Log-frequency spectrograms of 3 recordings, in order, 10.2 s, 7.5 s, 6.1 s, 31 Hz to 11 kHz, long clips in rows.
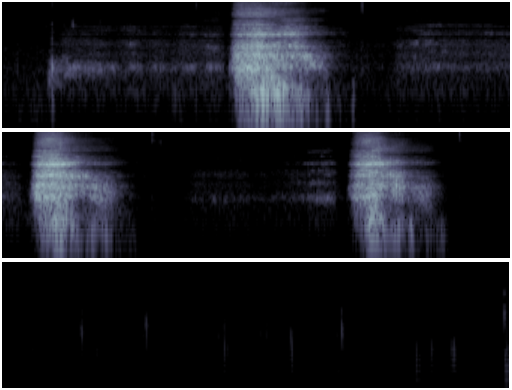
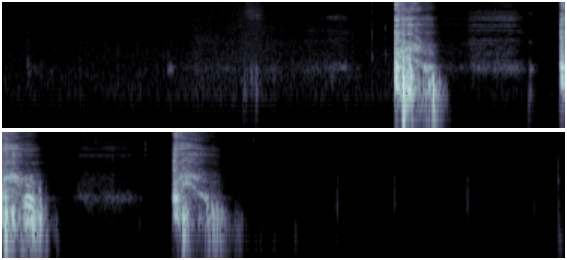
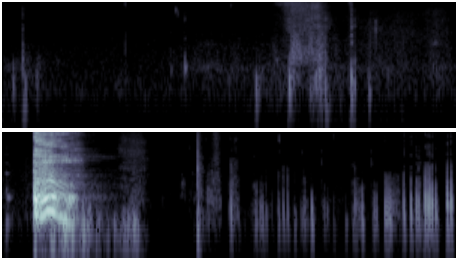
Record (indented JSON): {
  "exhalation_length": "10.2 s",
  "exhalation_amplitude": 12557,
  "exhalation_signal_mean_std_ratio": 0.27,
  "three_cough_length": "7.5 s",
  "three_cough_amplitude": 32768,
  "three_cough_signal_mean_std_ratio": 0.2,
  "cough_length": "6.1 s",
  "cough_amplitude": 32768,
  "cough_signal_mean_std_ratio": 0.16,
  "survey_phase": "beta (2021-08-13 to 2022-03-07)",
  "age": "45-64",
  "gender": "Male",
  "wearing_mask": "No",
  "symptom_none": true,
  "smoker_status": "Ex-smoker",
  "respiratory_condition_asthma": false,
  "respiratory_condition_other": false,
  "recruitment_source": "REACT",
  "submission_delay": "2 days",
  "covid_test_result": "Negative",
  "covid_test_method": "RT-qPCR"
}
